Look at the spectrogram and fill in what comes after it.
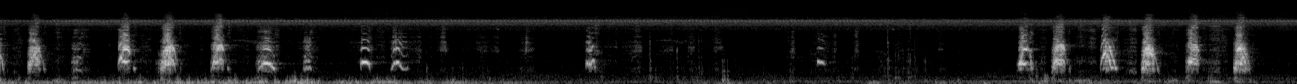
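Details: Male Miniature Pinscher barking from underground during a Senior Earthdog leg: a rapid run of sharp yaps, then a near-quiet stretch with one or two isolated barks, then another fast volley; a steady high whine and faint low rumble underneath.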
